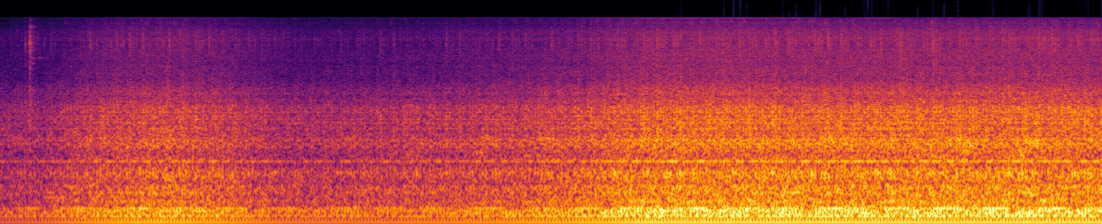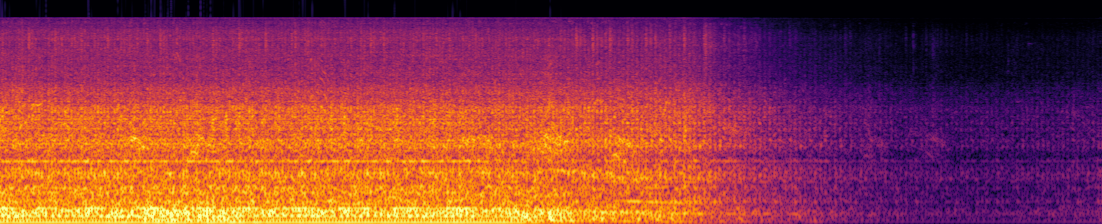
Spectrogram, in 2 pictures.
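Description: A steady low mechanical hum like an engine running at idle. It swells in over the first few seconds and fades away about three quarters of the way through.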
